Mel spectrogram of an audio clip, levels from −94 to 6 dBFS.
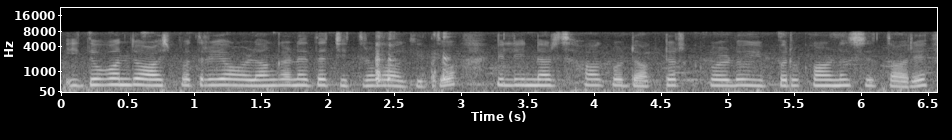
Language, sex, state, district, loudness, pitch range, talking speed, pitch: Kannada, female, Karnataka, Mysore, -17 LUFS, 250-265 Hz, 100 wpm, 255 Hz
